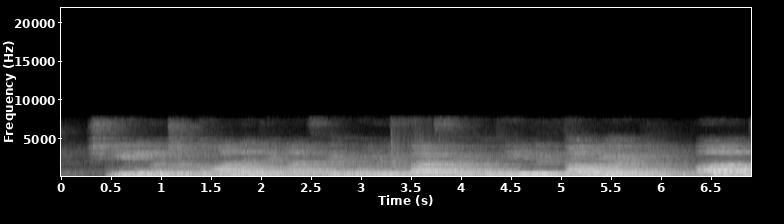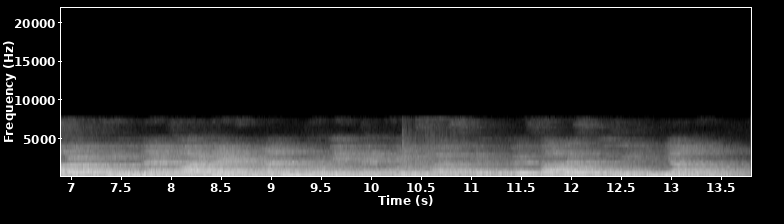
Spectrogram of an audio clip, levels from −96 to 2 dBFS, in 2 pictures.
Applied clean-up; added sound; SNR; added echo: none; Explosion; 20 dB; reverberation time 2.2 s.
